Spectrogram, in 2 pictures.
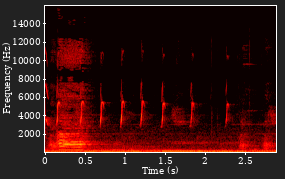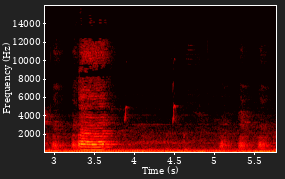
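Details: Hungry chick calling for its mother: rapid high, downslurred peeps repeated several times a second, broken by two louder, lower, harmonic calls from an adult chicken and soft clucking.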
